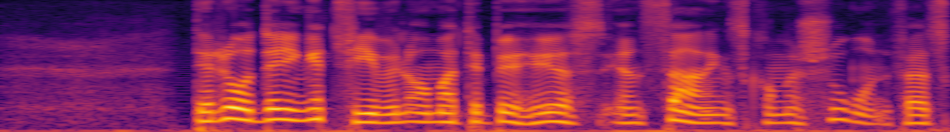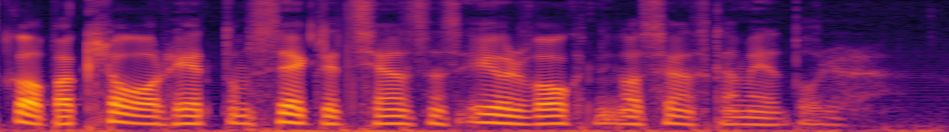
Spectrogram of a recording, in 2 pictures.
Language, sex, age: Swedish, male, 49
